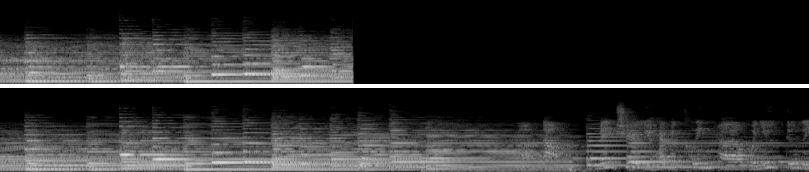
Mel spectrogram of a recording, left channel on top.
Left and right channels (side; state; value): left; drops out; at 3.6 s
